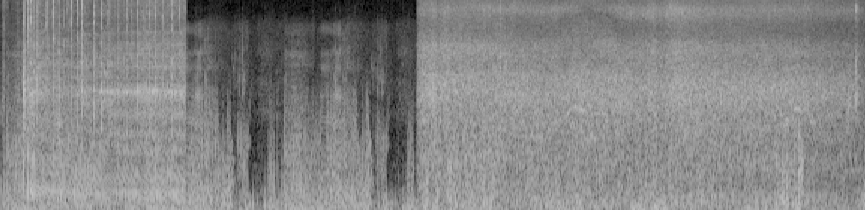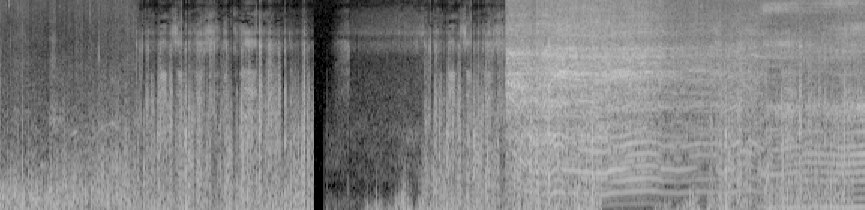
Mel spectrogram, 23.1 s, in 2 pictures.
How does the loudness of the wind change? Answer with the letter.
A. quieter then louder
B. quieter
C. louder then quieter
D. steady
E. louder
D.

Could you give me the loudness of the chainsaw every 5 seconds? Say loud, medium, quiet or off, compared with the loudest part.
loud, off, off, loud, loud.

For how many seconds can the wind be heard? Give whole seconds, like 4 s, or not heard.
23 s.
